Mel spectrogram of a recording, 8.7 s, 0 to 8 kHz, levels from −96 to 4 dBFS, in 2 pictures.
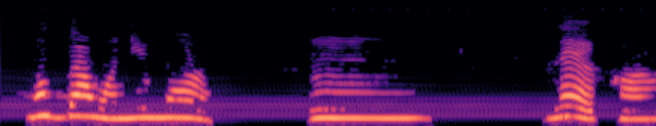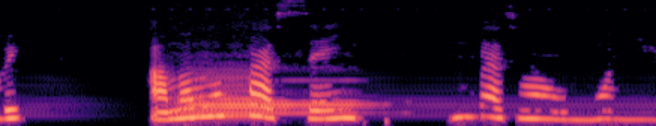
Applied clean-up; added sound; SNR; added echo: classical method spectral subtraction.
